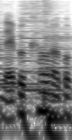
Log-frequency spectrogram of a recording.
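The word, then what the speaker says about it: Neb-khau: 그런데 뒤에 이렇게 타가 3개가 있으면 복수형으로도 해석할 수 있고 동사의 명사형으로 해석할 수도 있는데 그래서 내부 카우라고 발음하고 나타남의 주인이라는 뜻이고 역시 사람을 출생명 앞에 붙이는 칭호 중에 하나입니다.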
